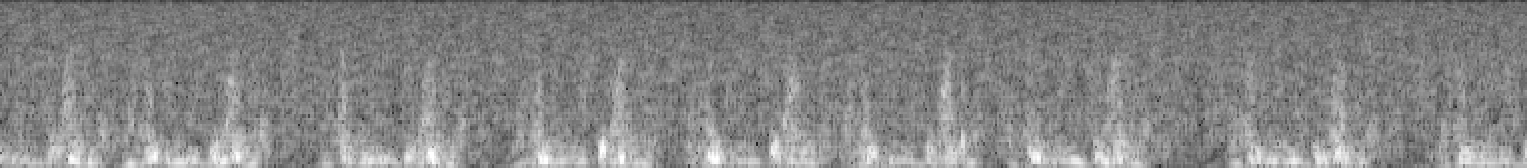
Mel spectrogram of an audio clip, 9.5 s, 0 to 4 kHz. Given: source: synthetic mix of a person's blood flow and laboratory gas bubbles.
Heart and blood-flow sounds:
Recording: Doppler ultrasound of blood flow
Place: precordium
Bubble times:
5.97-6.05 s: bubbles
From the record:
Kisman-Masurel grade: 113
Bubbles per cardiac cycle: 1 to 2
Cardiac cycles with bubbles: 1 to 10%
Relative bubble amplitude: loud (0.450 to 0.775)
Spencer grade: 1 (occasional bubble signal discernible with the cardiac motion signal, with majority of cardiac periods free of bubbles)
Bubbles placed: anywhere in the cardiac cycle

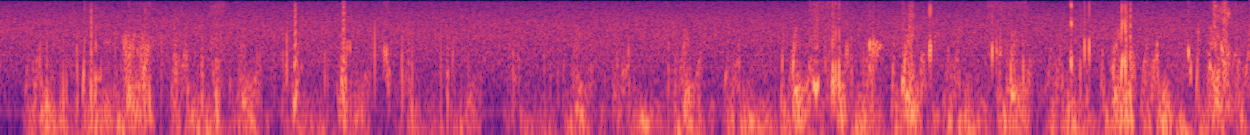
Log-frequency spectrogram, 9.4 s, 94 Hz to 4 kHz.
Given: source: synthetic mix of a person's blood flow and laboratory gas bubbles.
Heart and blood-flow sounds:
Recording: Doppler ultrasound of blood flow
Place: precordium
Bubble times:
0.65-0.86 s: bubbles
0.90-1.17 s: bubbles
1.57-1.69 s: bubbles
2.17-2.27 s: bubbles
2.50-2.64 s: bubbles
2.86-2.94 s: bubbles
6.06-6.39 s: bubbles
6.47-6.63 s: bubbles
6.73-6.91 s: bubbles
6.94-7.08 s: bubbles
7.41-7.71 s: bubbles
8.01-8.21 s: bubbles
8.36-8.53 s: bubbles
8.88-8.97 s: bubbles
9.05-9.38 s: bubbles
From the record:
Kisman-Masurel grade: 233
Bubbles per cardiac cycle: several, 3 to 8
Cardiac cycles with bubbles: 50 to 99%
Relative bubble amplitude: loud (0.450 to 0.775)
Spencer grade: 3 (all of the cardiac periods contain showers or single bubble signals, but not dominating or overriding the cardiac motion signals)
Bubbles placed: only in the low amplitude regions of the cardiac cycle

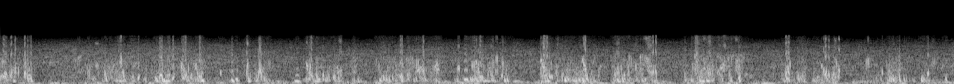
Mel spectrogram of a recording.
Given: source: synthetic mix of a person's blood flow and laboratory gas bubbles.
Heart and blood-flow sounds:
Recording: Doppler ultrasound of blood flow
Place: precordium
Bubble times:
0.00-0.36 s: bubbles
0.76-0.84 s: bubbles
0.86-1.46 s: bubbles
1.52-2.08 s: bubbles
2.17-2.25 s: bubbles
2.27-2.75 s: bubbles
2.92-3.48 s: bubbles
3.51-3.65 s: bubbles
3.73-4.43 s: bubbles
4.52-5.14 s: bubbles
5.37-6.05 s: bubbles
6.09-6.70 s: bubbles
6.81-7.54 s: bubbles
7.79-8.44 s: bubbles
8.63-9.48 s: bubbles
From the record:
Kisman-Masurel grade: 444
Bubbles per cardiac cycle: continuous sound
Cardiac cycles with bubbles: 100%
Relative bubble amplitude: maximal (0.775 to 0.999)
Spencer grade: 4 (maximum detectable bubble signal sounding continuously throughout systole and diastole of every cardiac period, and overriding the amplitude of the normal cardiac signals)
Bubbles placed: anywhere in the cardiac cycle

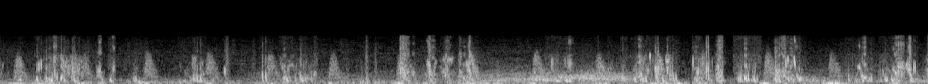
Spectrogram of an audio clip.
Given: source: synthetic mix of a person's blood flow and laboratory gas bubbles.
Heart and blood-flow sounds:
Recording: Doppler ultrasound of blood flow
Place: subclavian vein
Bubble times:
0.00-0.04 s: bubbles
0.17-0.25 s: bubbles
0.33-0.83 s: bubbles
0.95-1.17 s: bubbles
1.31-1.41 s: bubbles
1.77-2.09 s: bubbles
2.22-2.29 s: bubbles
2.58-2.71 s: bubbles
2.78-3.19 s: bubbles
3.66-3.71 s: bubbles
3.97-4.18 s: bubbles
4.24-4.79 s: bubbles
5.45-5.76 s: bubbles
5.92-5.99 s: bubbles
6.06-6.14 s: bubbles
6.20-6.28 s: bubbles
6.30-6.81 s: bubbles
6.89-7.27 s: bubbles
7.33-7.62 s: bubbles
7.72-8.07 s: bubbles
8.44-8.75 s: bubbles
8.78-9.18 s: bubbles
9.24-9.28 s: bubbles
From the record:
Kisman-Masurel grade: 243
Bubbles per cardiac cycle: several, 3 to 8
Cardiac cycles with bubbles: 100%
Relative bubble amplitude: loud (0.450 to 0.775)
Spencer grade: 3 (all of the cardiac periods contain showers or single bubble signals, but not dominating or overriding the cardiac motion signals)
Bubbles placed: anywhere in the cardiac cycle

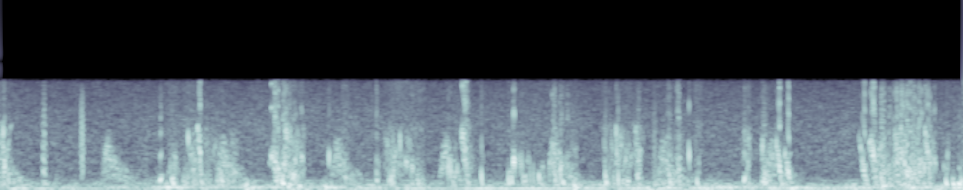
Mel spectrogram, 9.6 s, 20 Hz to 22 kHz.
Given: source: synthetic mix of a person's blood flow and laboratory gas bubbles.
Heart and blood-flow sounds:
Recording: Doppler ultrasound of blood flow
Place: subclavian vein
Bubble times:
0.00-0.13 s: bubbles
1.56-2.38 s: bubbles
2.67-3.06 s: bubbles
3.26-3.34 s: bubbles
3.41-3.50 s: bubbles
3.76-3.81 s: bubbles
3.83-4.27 s: bubbles
4.45-4.86 s: bubbles
5.06-5.79 s: bubbles
6.02-6.45 s: bubbles
6.66-7.03 s: bubbles
7.42-7.53 s: bubbles
7.60-7.94 s: bubbles
8.58-9.38 s: bubbles
9.41-9.64 s: bubbles
From the record:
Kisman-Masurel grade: 233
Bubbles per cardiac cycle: several, 3 to 8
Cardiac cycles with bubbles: 50 to 99%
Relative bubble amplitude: loud (0.450 to 0.775)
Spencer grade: 3 (all of the cardiac periods contain showers or single bubble signals, but not dominating or overriding the cardiac motion signals)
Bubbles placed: anywhere in the cardiac cycle

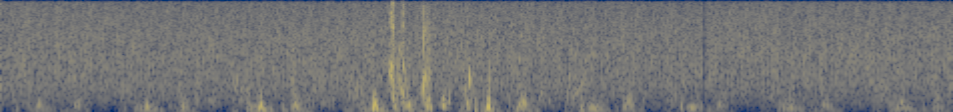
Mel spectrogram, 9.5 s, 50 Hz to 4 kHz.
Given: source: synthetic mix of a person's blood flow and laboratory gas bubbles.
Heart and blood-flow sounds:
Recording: Doppler ultrasound of blood flow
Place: precordium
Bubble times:
3.86-4.08 s: bubbles
4.17-4.32 s: bubbles
4.38-4.51 s: bubbles
4.62-4.73 s: bubbles
From the record:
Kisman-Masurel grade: 213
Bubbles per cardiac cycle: several, 3 to 8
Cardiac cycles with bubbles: 1 to 10%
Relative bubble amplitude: loud (0.450 to 0.775)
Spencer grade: 1 (occasional bubble signal discernible with the cardiac motion signal, with majority of cardiac periods free of bubbles)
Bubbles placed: anywhere in the cardiac cycle

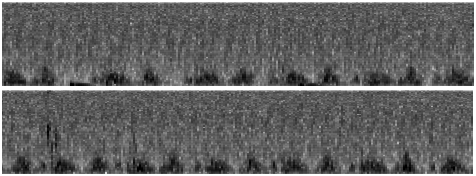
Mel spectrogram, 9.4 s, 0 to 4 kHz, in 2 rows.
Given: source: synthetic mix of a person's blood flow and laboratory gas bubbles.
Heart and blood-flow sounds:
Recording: Doppler ultrasound of blood flow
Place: precordium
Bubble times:
5.14-5.28 s: bubbles
6.00-6.06 s: bubbles
From the record:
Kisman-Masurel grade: 113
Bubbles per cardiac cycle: 1 to 2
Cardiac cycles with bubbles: 1 to 10%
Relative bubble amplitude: loud (0.450 to 0.775)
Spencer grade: 1 (occasional bubble signal discernible with the cardiac motion signal, with majority of cardiac periods free of bubbles)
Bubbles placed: anywhere in the cardiac cycle

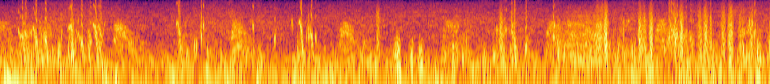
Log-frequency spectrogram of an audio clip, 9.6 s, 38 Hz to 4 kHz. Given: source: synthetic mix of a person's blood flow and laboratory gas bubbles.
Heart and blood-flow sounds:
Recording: Doppler ultrasound of blood flow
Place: subclavian vein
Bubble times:
0.21-0.80 s: bubbles
0.83-1.33 s: bubbles
2.19-2.38 s: bubbles
2.42-2.59 s: bubbles
3.13-3.21 s: bubbles
3.40-3.48 s: bubbles
3.60-3.98 s: bubbles
5.63-5.91 s: bubbles
6.15-6.63 s: bubbles
6.87-7.25 s: bubbles
7.44-7.92 s: bubbles
8.27-8.72 s: bubbles
8.84-9.03 s: bubbles
9.19-9.64 s: bubbles
From the record:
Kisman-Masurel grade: 232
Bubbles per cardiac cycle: several, 3 to 8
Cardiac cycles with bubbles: 50 to 99%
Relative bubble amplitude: moderate (0.250 to 0.450)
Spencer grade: 3 (all of the cardiac periods contain showers or single bubble signals, but not dominating or overriding the cardiac motion signals)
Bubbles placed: anywhere in the cardiac cycle

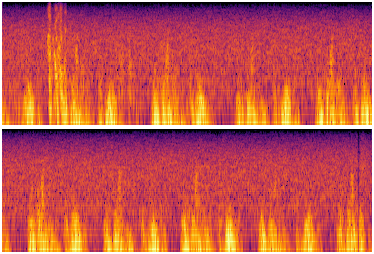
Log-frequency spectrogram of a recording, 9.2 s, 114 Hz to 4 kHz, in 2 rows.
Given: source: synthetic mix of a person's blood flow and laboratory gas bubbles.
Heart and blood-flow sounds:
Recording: Doppler ultrasound of blood flow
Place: precordium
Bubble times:
0.56-0.84 s: bubbles
From the record:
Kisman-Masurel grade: 113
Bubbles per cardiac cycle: 1 to 2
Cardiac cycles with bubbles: 1 to 10%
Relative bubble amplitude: loud (0.450 to 0.775)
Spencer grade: 1 (occasional bubble signal discernible with the cardiac motion signal, with majority of cardiac periods free of bubbles)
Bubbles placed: only in the low amplitude regions of the cardiac cycle

